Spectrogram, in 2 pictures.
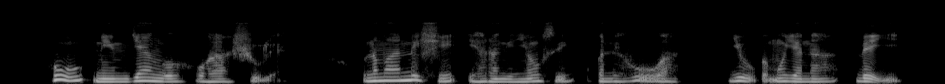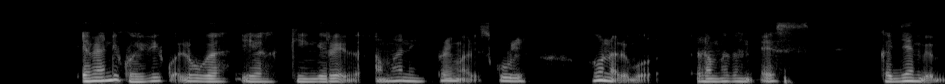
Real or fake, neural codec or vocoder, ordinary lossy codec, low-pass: real; none; Opus, 16 kbps; 7.2 kHz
